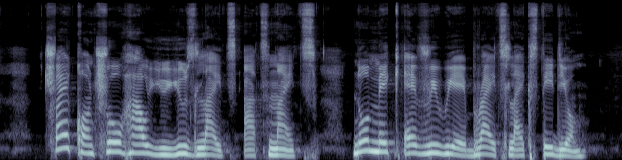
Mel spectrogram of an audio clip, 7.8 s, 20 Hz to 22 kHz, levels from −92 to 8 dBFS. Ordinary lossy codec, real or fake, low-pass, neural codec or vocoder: none; real; none; none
